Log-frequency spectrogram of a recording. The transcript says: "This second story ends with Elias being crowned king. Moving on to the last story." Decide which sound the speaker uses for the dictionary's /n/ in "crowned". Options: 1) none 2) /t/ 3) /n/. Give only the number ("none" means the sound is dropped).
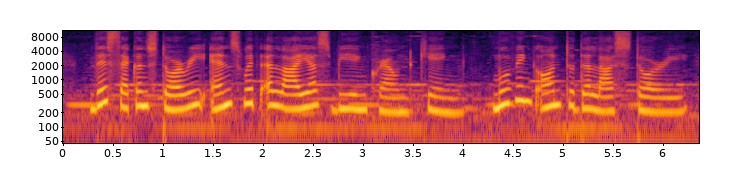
3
